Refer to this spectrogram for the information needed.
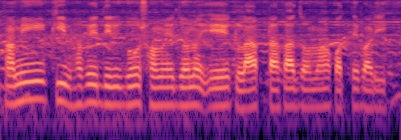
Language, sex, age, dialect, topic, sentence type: Bengali, male, 18-24, Rajbangshi, banking, question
